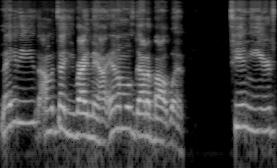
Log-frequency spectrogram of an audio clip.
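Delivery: ordinary talk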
